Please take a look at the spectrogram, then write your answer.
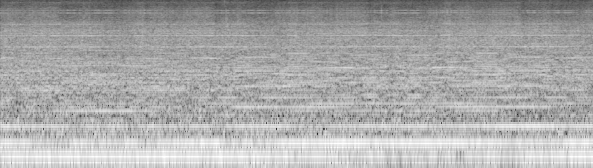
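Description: A NASCAR NextGen race car in iRacing on the Monza oval holds a loud, steady engine roar at constant high revs with strong, unchanging low tones, close and continuous, with no talking.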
